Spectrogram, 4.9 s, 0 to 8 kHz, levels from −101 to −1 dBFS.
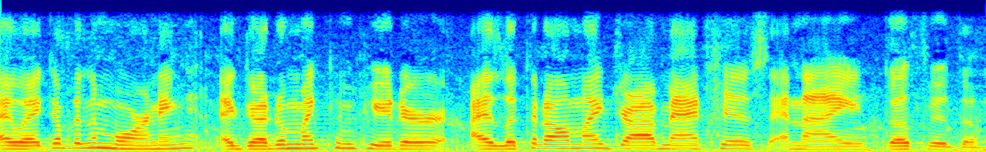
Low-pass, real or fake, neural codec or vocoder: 7.2 kHz; fake; codec, 16 kHz, 8 kbps, FunCodec, trained on LibriTTS, 25 frames a second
